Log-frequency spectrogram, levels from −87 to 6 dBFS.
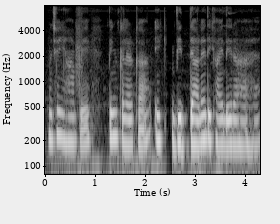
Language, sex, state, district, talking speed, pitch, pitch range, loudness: Hindi, female, Chhattisgarh, Raipur, 165 wpm, 185 Hz, 175-200 Hz, -17 LUFS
